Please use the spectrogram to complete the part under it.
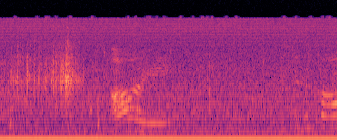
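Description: A woman calls out in a high, coaxing voice close by.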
